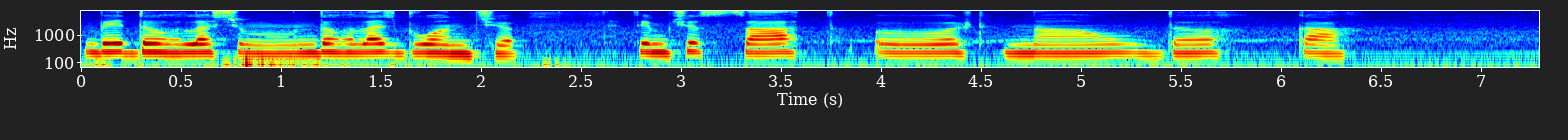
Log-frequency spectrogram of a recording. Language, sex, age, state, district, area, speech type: Kashmiri, female, 18-30, Jammu and Kashmir, Shopian, rural, spontaneous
